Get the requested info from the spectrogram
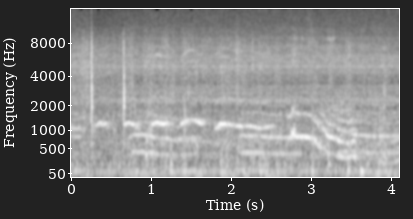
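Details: Rough Collie puppies three weeks old, whimpering in long drawn tonal whines that glide and waver, several voices overlapping, with a few sharp clicks and low background rumble.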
